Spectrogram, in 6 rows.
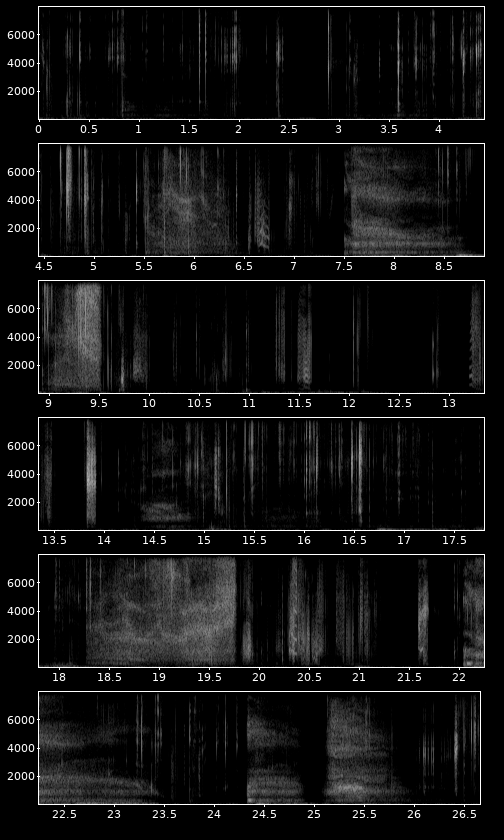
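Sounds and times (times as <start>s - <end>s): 
ASMR ear licking loop: 3.4s - 10.0s, 13.2s - 26.6s.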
